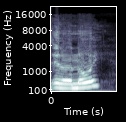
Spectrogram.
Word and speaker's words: Illinois: It is S in Illinois. – You don't pronounce it. – It's Illinois? – Yes.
